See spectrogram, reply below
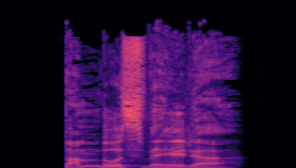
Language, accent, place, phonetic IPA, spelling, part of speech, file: German, Germany, Berlin, [ˈbambʊsˌvɛldɐ], Bambuswälder, noun, De-Bambuswälder.ogg
- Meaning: nominative/accusative/genitive plural of Bambuswald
